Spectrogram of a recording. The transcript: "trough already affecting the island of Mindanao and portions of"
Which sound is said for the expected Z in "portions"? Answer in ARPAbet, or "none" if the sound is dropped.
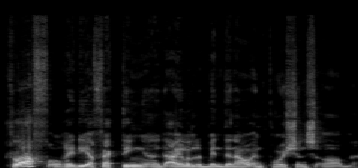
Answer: S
